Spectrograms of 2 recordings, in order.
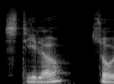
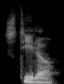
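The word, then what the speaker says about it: stylos: an S at the end of the word Stilo so it becomes Steelo okay it's not stilos it's Stilo still pronounced the same I've heard the trick question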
